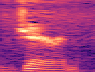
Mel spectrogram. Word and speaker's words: Jared: first make the corrections I mispronounced Jarrod's name I was saying his name is actually Jared it's just spelled with a G so that's kind of a they just assumed it was but I've been corrected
